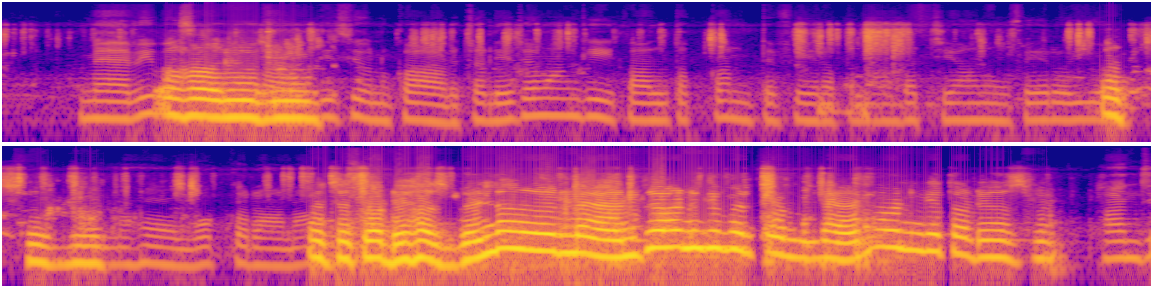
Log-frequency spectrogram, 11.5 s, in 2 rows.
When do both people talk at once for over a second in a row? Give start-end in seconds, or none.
7.3-8.6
